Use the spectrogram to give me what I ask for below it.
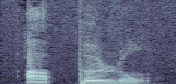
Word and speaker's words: appelons: Okay, so you can notice that the pronunciation is a bit different for the verb. It's appelons. Okay, because there is only one L there.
